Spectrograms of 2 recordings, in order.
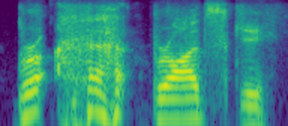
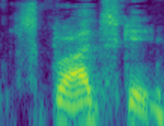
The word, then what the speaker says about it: Brodsky: Brodsky. Yep. Brodsky.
